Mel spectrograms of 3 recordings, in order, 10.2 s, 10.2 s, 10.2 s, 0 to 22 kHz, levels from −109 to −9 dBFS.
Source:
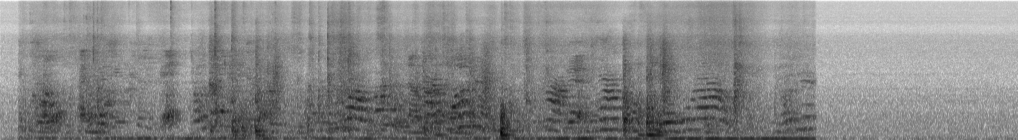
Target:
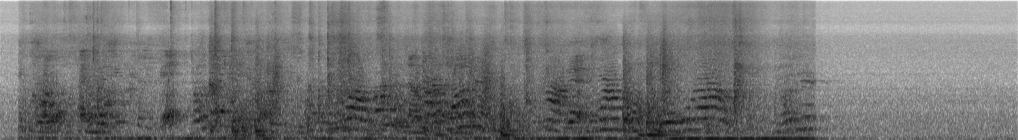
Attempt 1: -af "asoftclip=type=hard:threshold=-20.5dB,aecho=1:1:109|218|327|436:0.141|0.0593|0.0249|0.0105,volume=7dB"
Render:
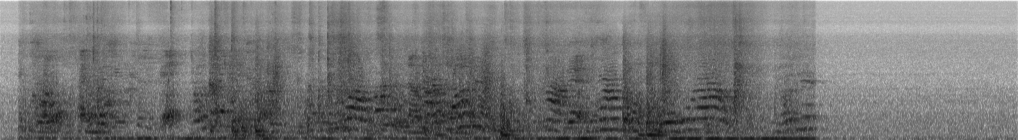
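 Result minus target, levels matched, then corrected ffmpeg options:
echo 39 ms early
-af "asoftclip=type=hard:threshold=-20.5dB,aecho=1:1:148|296|444|592:0.141|0.0593|0.0249|0.0105,volume=7dB"

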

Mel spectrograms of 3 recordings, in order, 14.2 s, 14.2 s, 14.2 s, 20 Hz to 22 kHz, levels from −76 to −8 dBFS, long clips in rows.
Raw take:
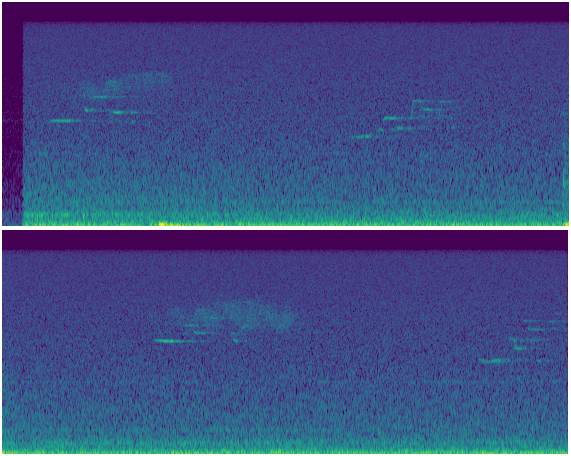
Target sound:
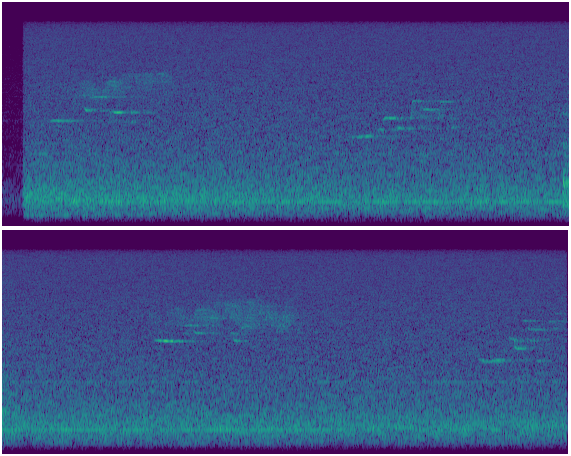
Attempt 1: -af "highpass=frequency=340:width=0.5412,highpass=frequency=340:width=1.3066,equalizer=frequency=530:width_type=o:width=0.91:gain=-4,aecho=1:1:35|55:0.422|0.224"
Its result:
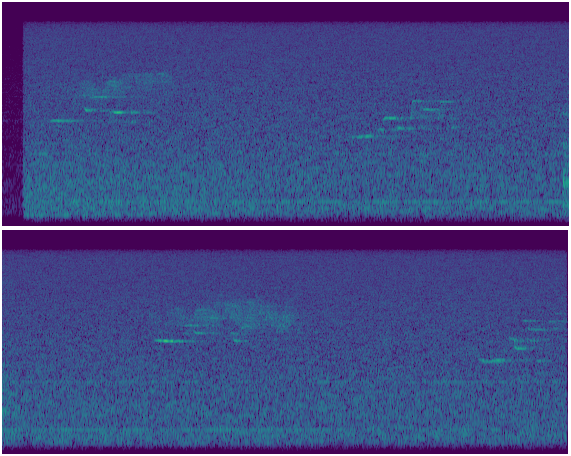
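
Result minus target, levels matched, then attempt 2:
500 Hz band −7.0 dB
-af "highpass=frequency=340:width=0.5412,highpass=frequency=340:width=1.3066,equalizer=frequency=530:width_type=o:width=0.91:gain=6.5,aecho=1:1:35|55:0.422|0.224"

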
